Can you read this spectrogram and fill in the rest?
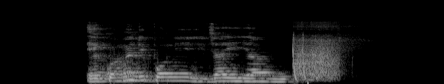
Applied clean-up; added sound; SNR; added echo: none; Gunshot, gunfire; 4 dB; none.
